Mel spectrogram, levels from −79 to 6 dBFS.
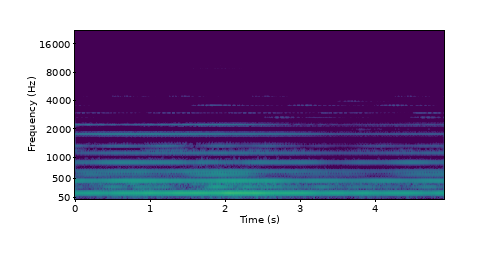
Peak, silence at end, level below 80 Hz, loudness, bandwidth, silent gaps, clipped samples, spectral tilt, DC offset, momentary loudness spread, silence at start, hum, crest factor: -18 dBFS; 0 s; -58 dBFS; -31 LUFS; 9.8 kHz; none; under 0.1%; -9.5 dB/octave; under 0.1%; 9 LU; 0 s; none; 12 dB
